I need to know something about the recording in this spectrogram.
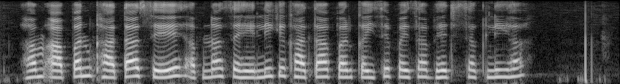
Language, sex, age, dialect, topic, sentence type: Magahi, female, 25-30, Western, banking, question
